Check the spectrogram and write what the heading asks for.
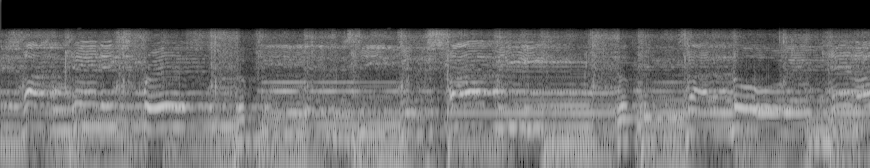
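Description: Live southern gospel song: a male voice sings into a microphone over a band of electric guitar and drum kit.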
